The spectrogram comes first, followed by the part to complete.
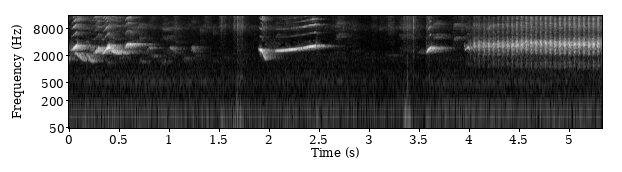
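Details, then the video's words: Magpie-robin song played to provoke rivals: jumbled whistled chirps, a long rising whistle, a short swoop, then a fast continuous pulsing buzzy trill. "SIRTU/CIPOH GACOR BIKIN EMOSI SEMUA LAWAN!"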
